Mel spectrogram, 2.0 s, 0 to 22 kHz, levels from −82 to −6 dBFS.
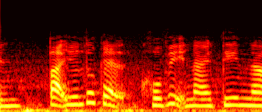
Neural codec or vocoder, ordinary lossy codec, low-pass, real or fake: codec, 16 kHz, 16 kbps, FunCodec, trained on Chinese and English, 50 frames a second; none; none; fake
